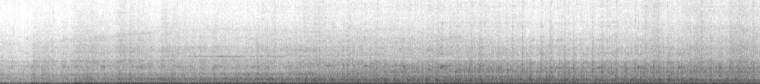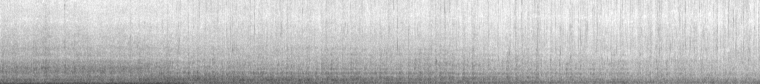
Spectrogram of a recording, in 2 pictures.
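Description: New Jersey Transit commuter train crossing a steel truss railroad bridge overhead, a loud low rumble that holds for about twenty seconds and then fades steadily away as the train moves off.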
